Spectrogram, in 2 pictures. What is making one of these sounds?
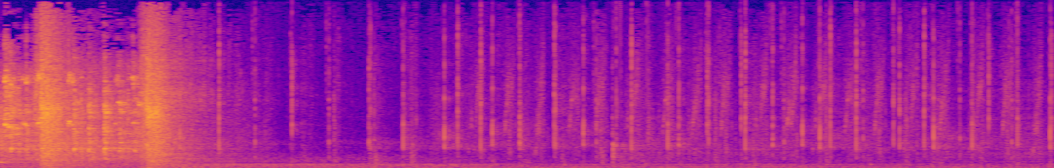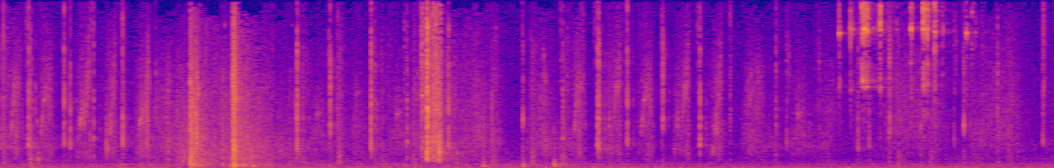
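Small footsteps patter quickly across a hard floor.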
